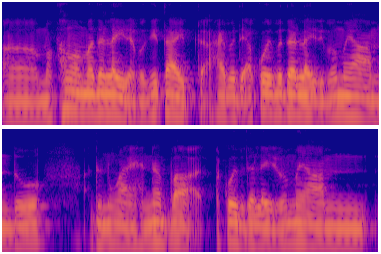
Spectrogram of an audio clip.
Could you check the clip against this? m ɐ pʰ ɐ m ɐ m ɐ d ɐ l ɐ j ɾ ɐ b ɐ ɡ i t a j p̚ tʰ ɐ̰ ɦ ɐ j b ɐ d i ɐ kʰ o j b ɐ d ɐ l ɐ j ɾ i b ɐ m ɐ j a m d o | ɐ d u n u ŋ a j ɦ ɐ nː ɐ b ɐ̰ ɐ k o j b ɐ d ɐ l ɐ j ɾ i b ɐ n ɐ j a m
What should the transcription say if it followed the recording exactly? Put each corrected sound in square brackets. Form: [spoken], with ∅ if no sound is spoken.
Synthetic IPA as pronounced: m ɐ pʰ ɐ m ɐ m ɐ d ɐ l ɐ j ɾ ɐ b ɐ ɡ i t a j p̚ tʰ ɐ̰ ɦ [a] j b ɐ d i ɐ [k] o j b ɐ d ɐ l ɐ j ɾ i b ɐ m ɐ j a m d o | ɐ d u n u ŋ a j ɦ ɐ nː ɐ b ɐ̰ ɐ k o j b ɐ d ɐ l ɐ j ɾ i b ɐ [m] ɐ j a m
